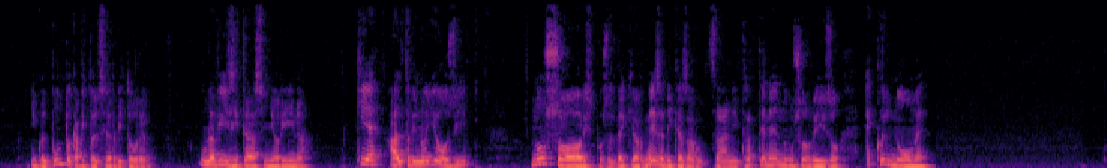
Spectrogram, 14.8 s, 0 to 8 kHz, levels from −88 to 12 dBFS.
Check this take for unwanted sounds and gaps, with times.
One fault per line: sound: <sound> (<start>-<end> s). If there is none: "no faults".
no faults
